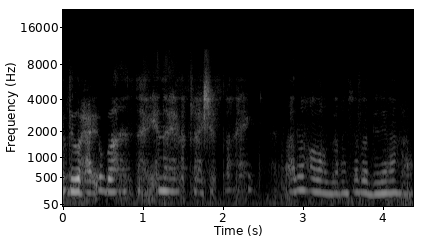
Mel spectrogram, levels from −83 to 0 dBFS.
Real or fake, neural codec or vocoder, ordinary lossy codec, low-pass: fake; codec, 16 kHz in and 24 kHz out, 0.8 kbps, FocalCodec, streaming, 65536 codes; none; 10.8 kHz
